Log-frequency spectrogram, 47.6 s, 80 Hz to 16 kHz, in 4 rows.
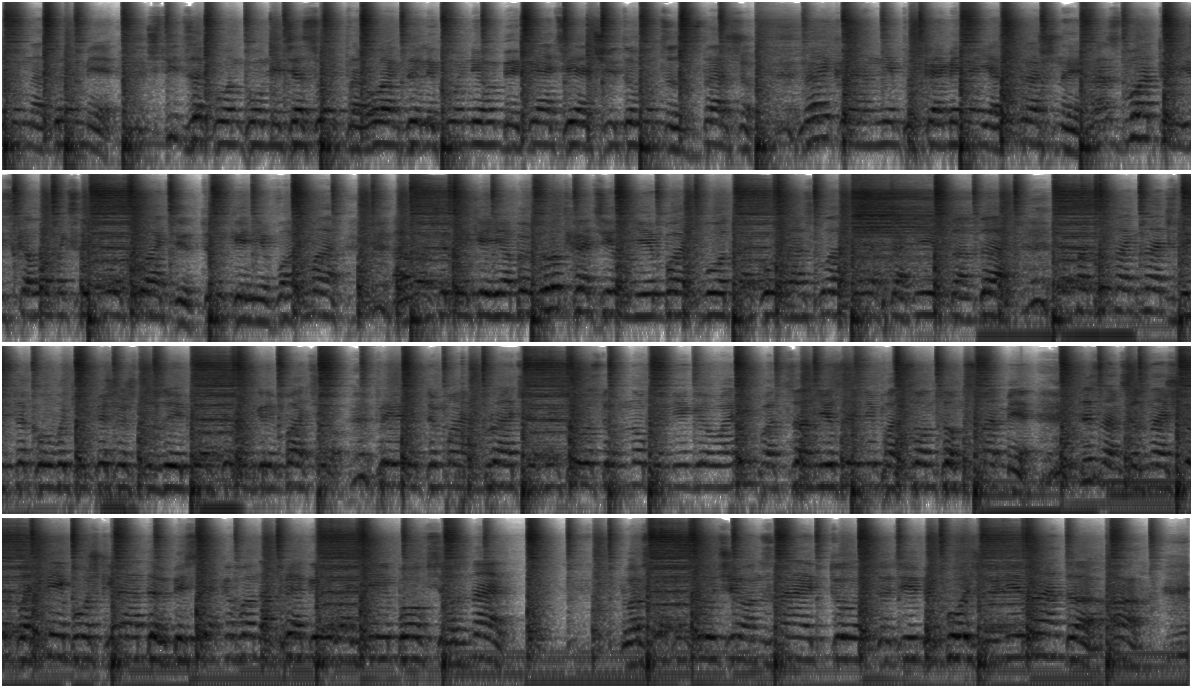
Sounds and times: Music: 0.0s - 47.5s.

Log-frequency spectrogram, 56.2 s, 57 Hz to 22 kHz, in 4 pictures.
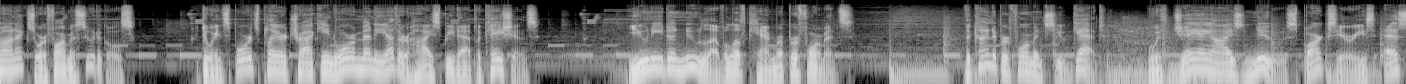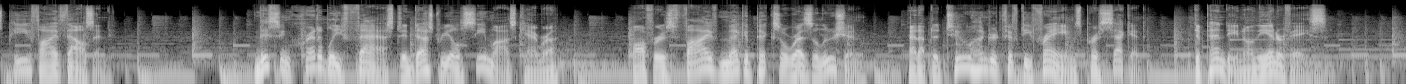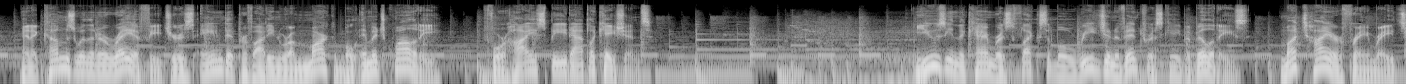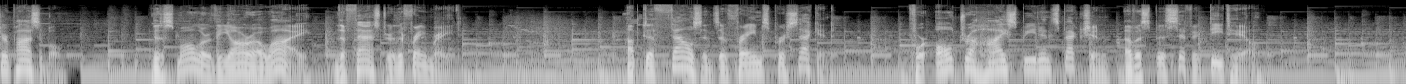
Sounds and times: Speech: 0.0s - 1.4s, 2.0s - 5.4s, 6.3s - 8.6s, 9.6s - 15.2s, 16.6s - 19.7s, 20.4s - 27.4s, 28.3s - 34.7s, 37.3s - 42.8s, 43.7s - 46.8s, 48.4s - 50.6s, 51.3s - 54.8s
Music: 0.0s - 56.2s.

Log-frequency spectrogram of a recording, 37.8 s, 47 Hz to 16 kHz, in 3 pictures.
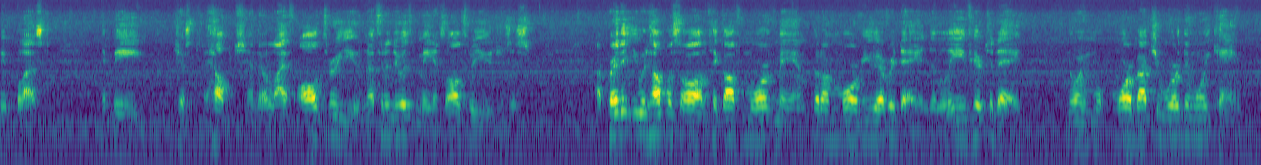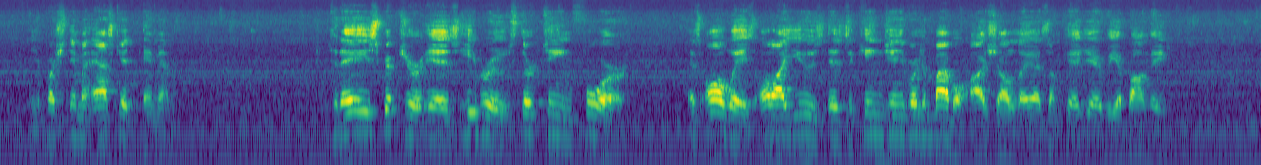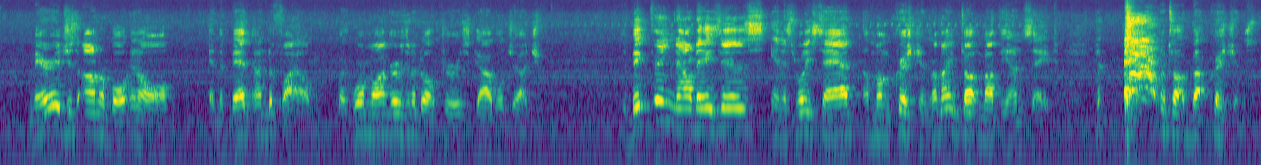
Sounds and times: Speech: 0.0s - 5.4s, 6.0s - 14.4s, 15.9s - 18.9s, 19.5s - 24.3s, 25.5s - 30.7s, 31.4s - 37.8s.

